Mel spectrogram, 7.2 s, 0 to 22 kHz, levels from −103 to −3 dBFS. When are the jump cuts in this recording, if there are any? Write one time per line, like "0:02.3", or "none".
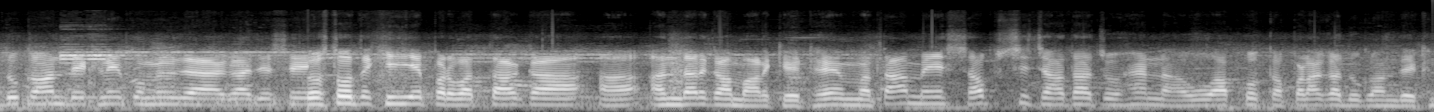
0:01.5
0:04.4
